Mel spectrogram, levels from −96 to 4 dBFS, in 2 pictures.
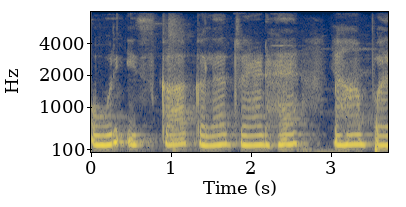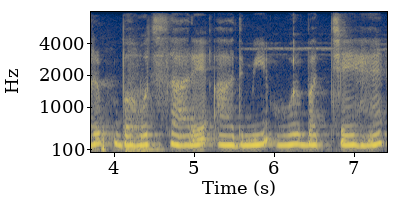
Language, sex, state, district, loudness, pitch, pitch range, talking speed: Hindi, female, Uttar Pradesh, Saharanpur, -13 LUFS, 205 Hz, 200-210 Hz, 105 wpm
